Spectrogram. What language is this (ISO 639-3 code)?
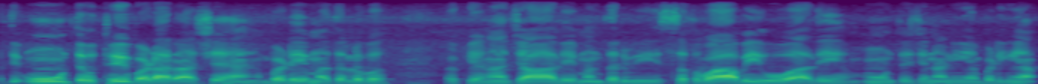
doi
